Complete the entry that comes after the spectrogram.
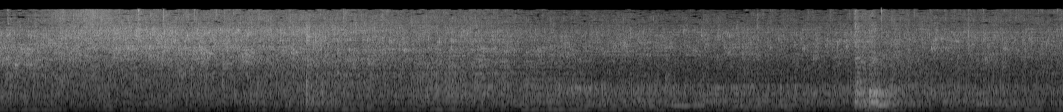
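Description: Spiced ash gourd slices frying in oil in a steel kadai: a steady sizzle that slowly grows quieter. A short louder burst comes about six and a half seconds in.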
